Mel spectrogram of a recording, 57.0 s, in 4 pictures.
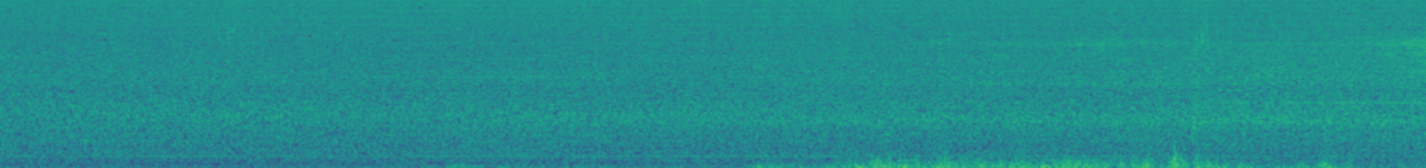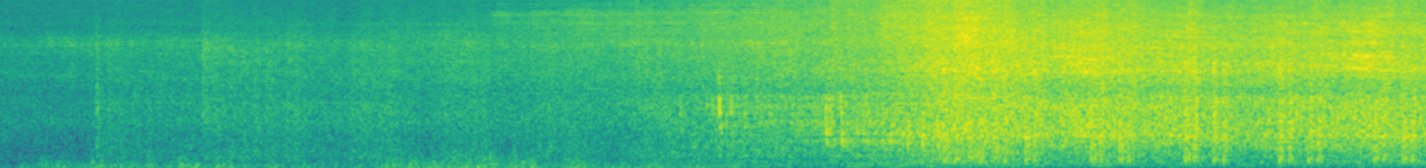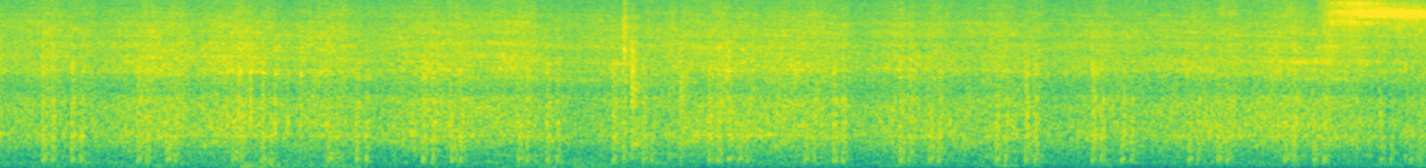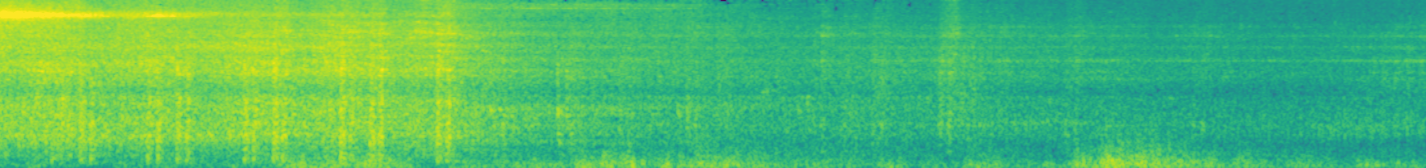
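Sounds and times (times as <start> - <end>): freight train passing: 9.8 - 57.0
wheels clattering over rails: 21.4 - 40.8
high wheel squeal: 41.8 - 50.5.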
